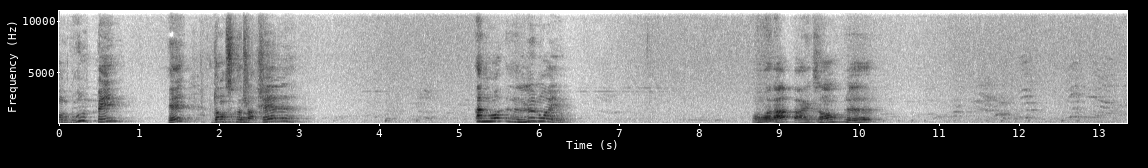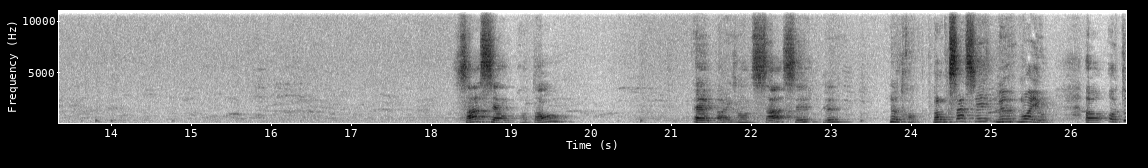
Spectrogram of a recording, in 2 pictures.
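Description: A middle-aged man speaks calmly, explaining, close by.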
